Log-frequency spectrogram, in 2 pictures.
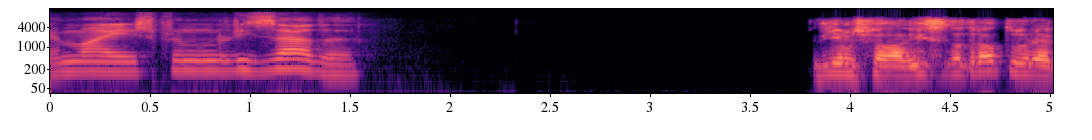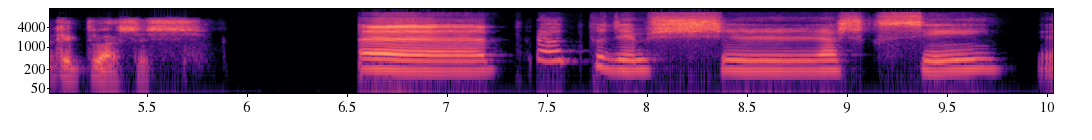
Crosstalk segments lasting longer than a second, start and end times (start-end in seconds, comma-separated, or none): none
